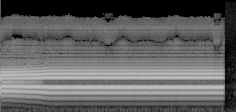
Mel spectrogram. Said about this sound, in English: When you hear various tones, as I change the frequency of the control oscillator, hear various tones above and below the audio tone. These are called combination tones.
